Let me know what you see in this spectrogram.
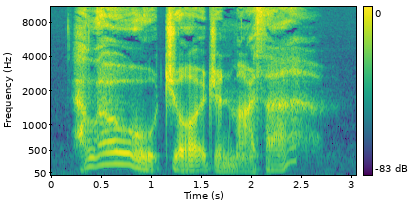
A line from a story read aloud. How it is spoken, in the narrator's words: said a raspy male voice inside my head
